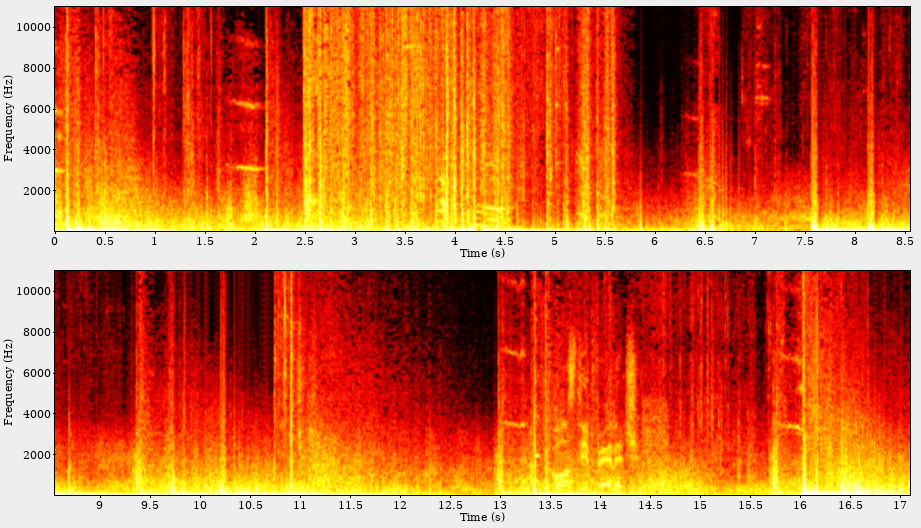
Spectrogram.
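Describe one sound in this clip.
Rifle shots crack loudly.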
